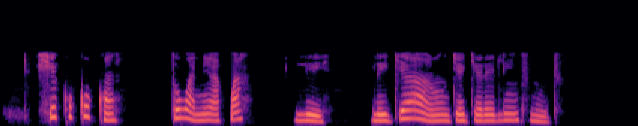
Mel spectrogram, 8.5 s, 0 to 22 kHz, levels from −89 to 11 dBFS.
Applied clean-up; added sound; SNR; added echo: none; none; none; none.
